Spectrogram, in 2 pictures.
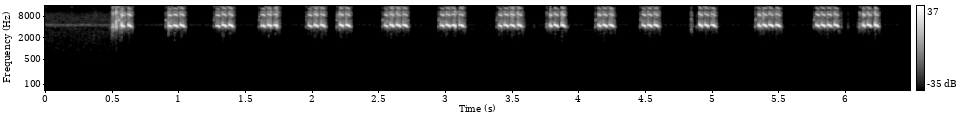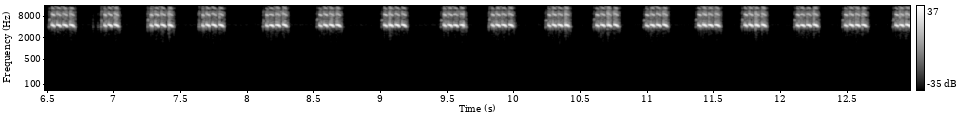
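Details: Singing cricket in a hole in the ground at night. A brief soft rustle comes first, then a long regular series of sharp high-pitched pulsed chirps, roughly 150 a minute, against a silent background.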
